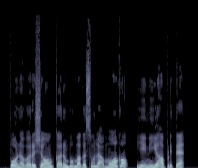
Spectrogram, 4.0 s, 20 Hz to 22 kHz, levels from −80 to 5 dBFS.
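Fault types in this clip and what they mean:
No technical faults can be heard, and the speech signal stays steady and intact throughout.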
